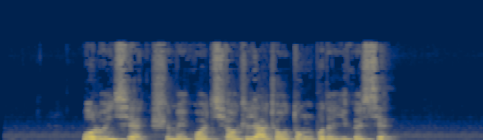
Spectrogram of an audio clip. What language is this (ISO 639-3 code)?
zho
